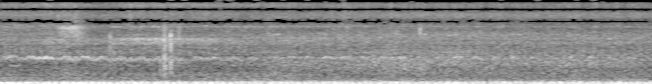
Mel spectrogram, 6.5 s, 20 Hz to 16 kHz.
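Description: BMW E38 740i's 4.4-litre V8 idling steadily, its sound sitting low and even.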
